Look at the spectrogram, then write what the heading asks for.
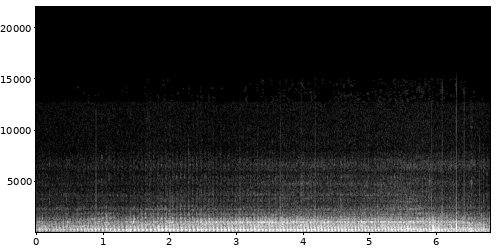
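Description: Motorcycle engine running faint and steady at low speed, growing a little louder about a second in.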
